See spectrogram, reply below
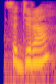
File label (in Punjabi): "sajra", Punjabi; ਸੱਜਰਾ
